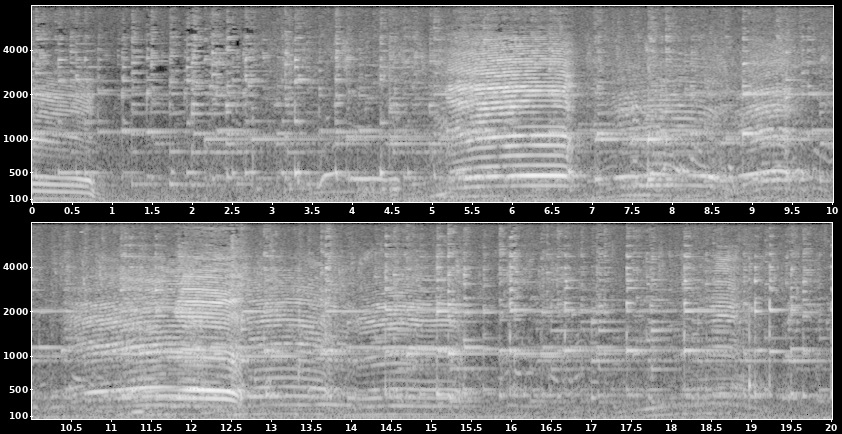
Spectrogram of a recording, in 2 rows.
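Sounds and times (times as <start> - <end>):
cow mooing: 0.0 - 0.9, 5.0 - 9.6, 10.4 - 15.4
cowbells clanking: 0.0 - 20.0.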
